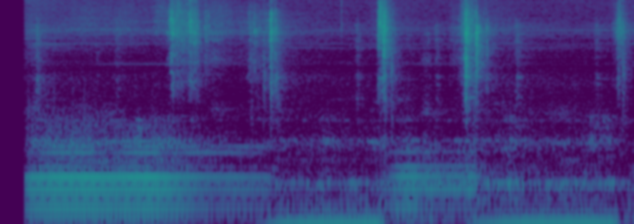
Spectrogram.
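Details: Logic combi boiler with a low, steady hum that swells and fades on its own, sometimes a deeper drone, which stops when a hand is placed on the boiler; the owner suspects something is not tight enough.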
